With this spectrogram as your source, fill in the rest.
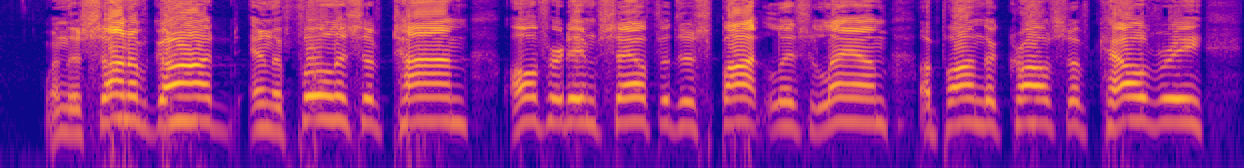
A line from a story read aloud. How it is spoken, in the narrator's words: he cried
